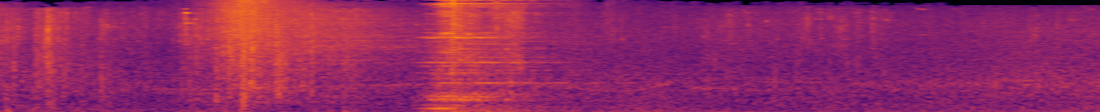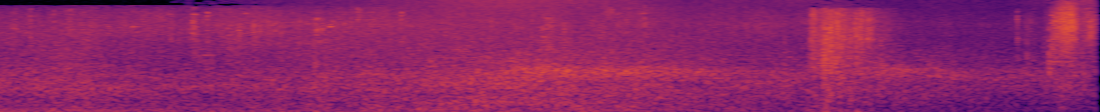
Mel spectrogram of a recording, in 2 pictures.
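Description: Wind blows steadily across an open mountainside.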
